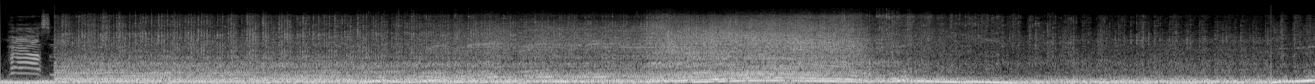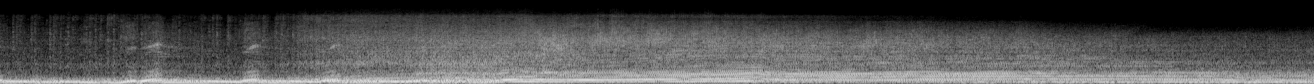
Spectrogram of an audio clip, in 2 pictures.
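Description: A 1988 Ford Mustang with a stock 302 V8 and Vortech A-Trim supercharger makes a drag strip pass, its loud engine roaring through several rising sweeps and gear changes, with some talk mixed in.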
